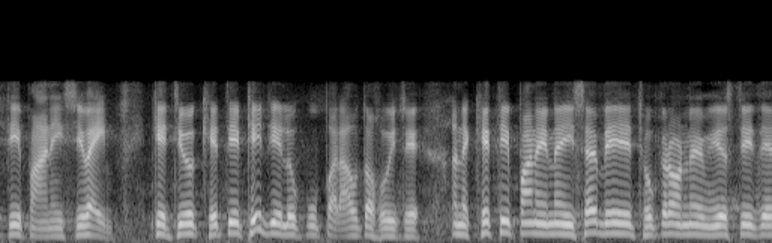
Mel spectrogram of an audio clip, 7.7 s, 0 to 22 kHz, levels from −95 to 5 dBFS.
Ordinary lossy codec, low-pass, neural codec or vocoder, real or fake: none; 5.4 kHz; codec, 24 kHz, 1.2 kbps, DualCodec; fake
